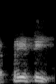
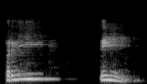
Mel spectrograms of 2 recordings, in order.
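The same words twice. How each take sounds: First: Said in the usual way. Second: प्रीटी drawn out as two separate syllables, pree, tee; very slow, split प्रीटी; vowel-sound demo. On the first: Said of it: "आई वाली sound आ रही है". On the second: Shown as a demonstration. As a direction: stretch both ee vowels in प्रीटी with a gap between. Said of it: "ये vowel sound है".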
